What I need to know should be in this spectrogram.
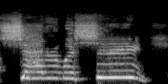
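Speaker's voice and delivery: play-acted, thrilled, very high-pitched shriek. Recalling watching a match, re-enacting an excited scream. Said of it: "I remember just screaming out".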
